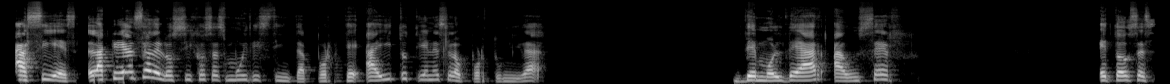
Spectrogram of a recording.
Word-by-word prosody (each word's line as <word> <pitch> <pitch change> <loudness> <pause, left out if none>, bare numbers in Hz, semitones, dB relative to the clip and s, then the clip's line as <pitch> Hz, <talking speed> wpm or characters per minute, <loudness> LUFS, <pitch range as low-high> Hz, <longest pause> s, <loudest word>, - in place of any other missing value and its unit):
Así 205 +1 +6
es, 155 -1 -2
la 220 +2 +6
crianza 285 +5 +3
de 280 -3 +6
los 205 -1 -4
hijos 225 0 -8
es 205 -1 -6
muy 210 +2 -7
distinta, 180 -10 -10
porque, 155 +3 -5
ahí 190 +6 0
tú 260 +1 -10
tienes 220 -2 -8
la 195 - -1
oportunidad 145 +1 -8 1.9
de 145 +8 +5
moldear 185 +3 +3
a 170 -1 +2
un 165 +2 -5
ser 220 +6 -5 2.1
entonces 195 -1 0
195 Hz, 115 wpm, -20 LUFS, 170-220 Hz, 2.1 s, Así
